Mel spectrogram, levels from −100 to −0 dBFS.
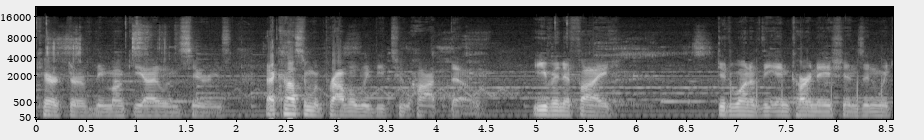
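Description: From 6.95 s to 8.47 s a train of clicks runs over the sound. About seven clicks arrive at a steady 4 per second, each some 15 dB above the audio. They likely come from nearby equipment interference or a faulty connection or power supply.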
